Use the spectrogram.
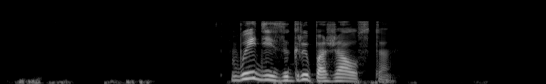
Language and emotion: Russian, angry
